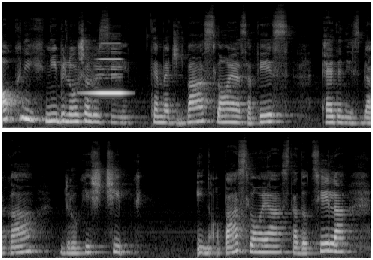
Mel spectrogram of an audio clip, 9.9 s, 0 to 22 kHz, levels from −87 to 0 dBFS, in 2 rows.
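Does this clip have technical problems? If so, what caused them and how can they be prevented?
Yes. From about 0.99 s to 1.78 s a steady tone near 1.1 kHz swells up over roughly a third of a second and sits clearly on top of the speech, about 10 dB louder, before dropping away. This is loudspeaker feedback squeal: the microphone was hearing the loudspeaker it feeds, and at 1.1 kHz the gain around that loop exceeded one, so the tone fed itself and grew. Lowering the gain, moving the microphone out of the speaker's path, or notching 1.1 kHz would prevent it.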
